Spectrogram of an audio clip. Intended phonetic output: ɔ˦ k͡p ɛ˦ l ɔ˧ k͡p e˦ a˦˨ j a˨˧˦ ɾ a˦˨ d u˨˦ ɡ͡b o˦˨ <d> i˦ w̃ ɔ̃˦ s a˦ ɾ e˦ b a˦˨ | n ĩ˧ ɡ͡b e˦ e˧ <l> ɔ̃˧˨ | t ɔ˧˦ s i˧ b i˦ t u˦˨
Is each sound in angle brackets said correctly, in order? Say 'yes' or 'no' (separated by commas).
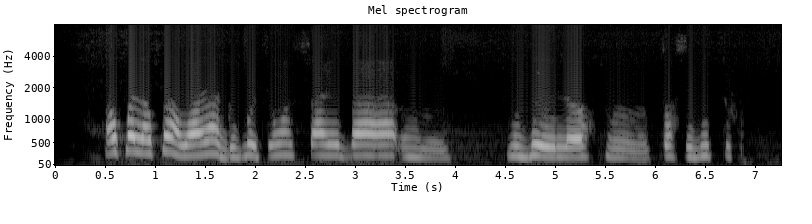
no, yes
